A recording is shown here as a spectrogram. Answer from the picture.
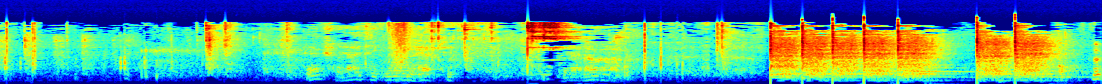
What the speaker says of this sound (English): Just pound on it just a little bit so we can just see what's happening.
